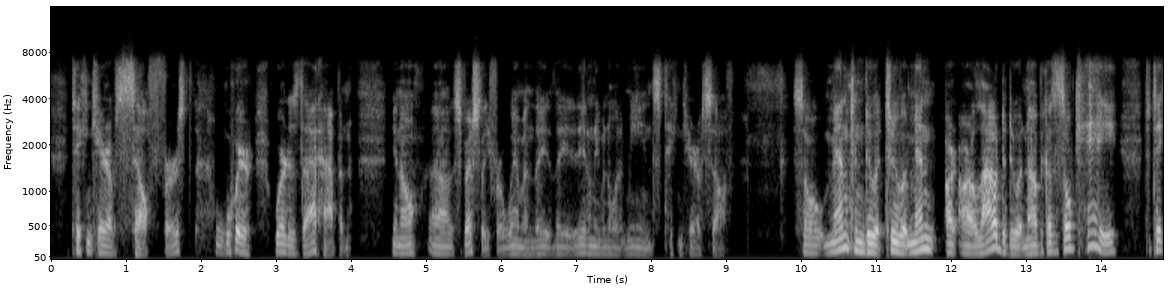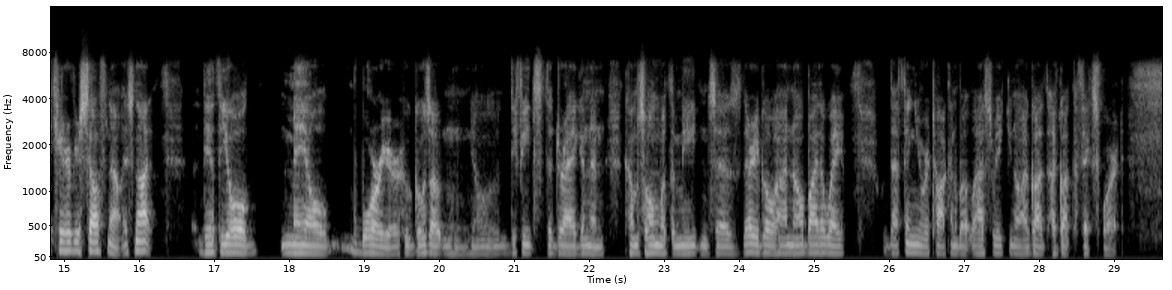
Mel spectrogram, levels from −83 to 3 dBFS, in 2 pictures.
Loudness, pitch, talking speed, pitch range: -25 LUFS, 105 Hz, 210 wpm, 100-125 Hz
